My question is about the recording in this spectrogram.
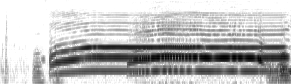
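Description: A man's voice singing one long, high, steady 'aaa' note in the southern Saudi 'la la la' singing style, starting about half a second in after a brief pause.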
